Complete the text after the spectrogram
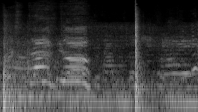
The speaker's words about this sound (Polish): Tamte strzały to kolejne egzekucje. Kulturalni Niemcy pokazali w Myszczanowie, na co ich stać.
